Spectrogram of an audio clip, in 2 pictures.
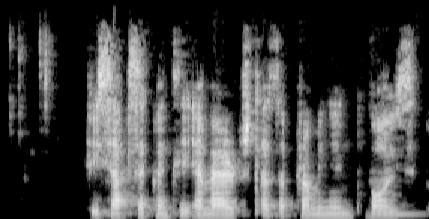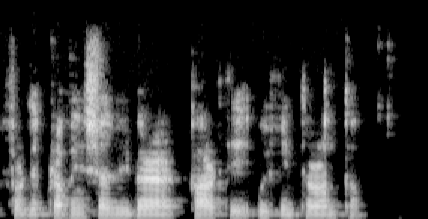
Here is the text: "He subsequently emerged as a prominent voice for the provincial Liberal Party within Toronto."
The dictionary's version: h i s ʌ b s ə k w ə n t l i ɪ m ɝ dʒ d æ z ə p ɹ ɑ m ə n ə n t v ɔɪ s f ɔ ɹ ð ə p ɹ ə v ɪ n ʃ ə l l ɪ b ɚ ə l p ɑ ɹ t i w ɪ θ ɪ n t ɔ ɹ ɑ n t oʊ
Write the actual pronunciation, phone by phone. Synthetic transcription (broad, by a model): h i s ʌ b s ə k w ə n t l i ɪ m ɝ dʒ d æ z ə p ɹ ɑ m ə n ə n t v ɔɪ s f ɔ ɹ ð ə p ɹ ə v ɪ n ʃ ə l l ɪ b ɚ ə l p ɑ ɹ t i w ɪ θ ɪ n t ɔ ɹ ɑ n t oʊ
